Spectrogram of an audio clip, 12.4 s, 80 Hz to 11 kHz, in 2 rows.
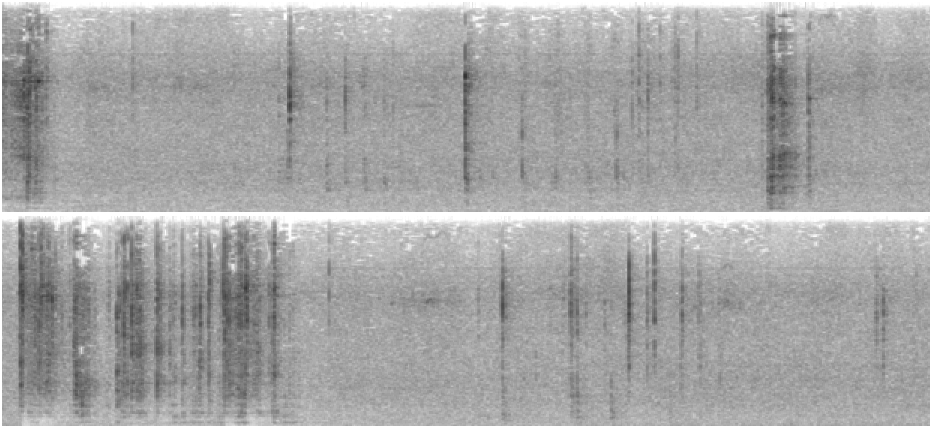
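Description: Scattered small metallic clicks and taps as an Avid BB5 disc brake caliper, its bolts and washers are handled and fitted against a metal bracket, with a quick run of clicks in the middle. A faint steady low hum runs underneath.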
